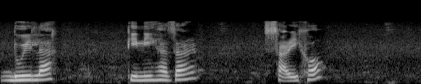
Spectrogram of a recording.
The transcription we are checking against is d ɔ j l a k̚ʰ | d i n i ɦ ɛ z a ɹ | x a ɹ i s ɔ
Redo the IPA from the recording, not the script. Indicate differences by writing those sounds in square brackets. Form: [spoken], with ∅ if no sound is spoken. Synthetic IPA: d [u] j l a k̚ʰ | [t] i n i ɦ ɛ z a ɹ | [s] a ɹ i [x] ɔ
